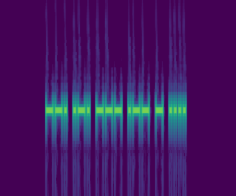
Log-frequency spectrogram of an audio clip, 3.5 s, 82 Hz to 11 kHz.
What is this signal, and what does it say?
Morse code, heard as a keyed tone, about 34 wpm, 700 Hz. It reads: GROWTH
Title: Sentences from Top 1000 Words - Review Part 5 - New Word Drill - 35wpm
